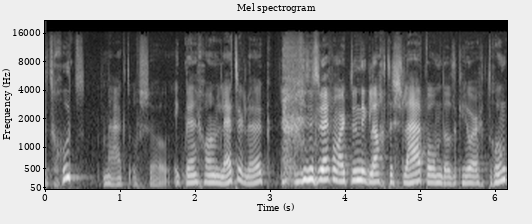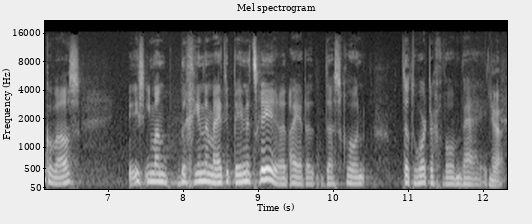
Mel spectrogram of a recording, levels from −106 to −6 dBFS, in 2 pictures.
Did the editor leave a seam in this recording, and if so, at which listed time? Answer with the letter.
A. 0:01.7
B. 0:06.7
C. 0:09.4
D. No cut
C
